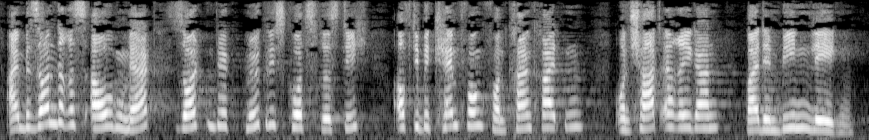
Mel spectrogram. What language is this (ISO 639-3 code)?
deu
